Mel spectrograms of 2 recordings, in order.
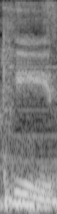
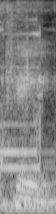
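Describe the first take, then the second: First: The vowel sounds like 'ee' as in 'seen'. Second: The vowel sounds like 'ay' as in 'cane'. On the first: The speaker calls it wrong. "It's not Keen" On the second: The speaker calls it right. "but it's Kane"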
